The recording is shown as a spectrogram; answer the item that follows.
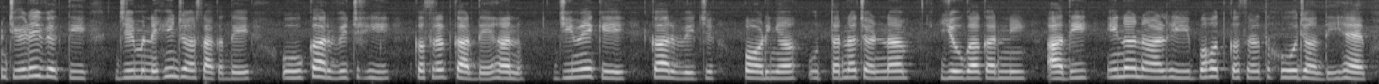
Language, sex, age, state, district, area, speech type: Punjabi, female, 18-30, Punjab, Hoshiarpur, rural, spontaneous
